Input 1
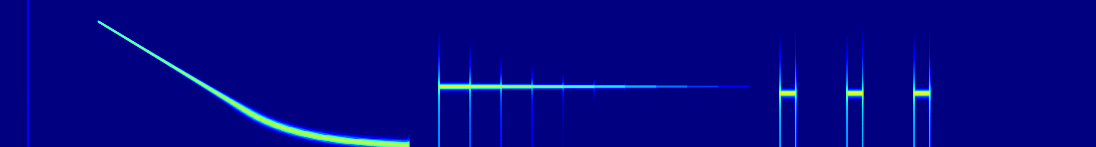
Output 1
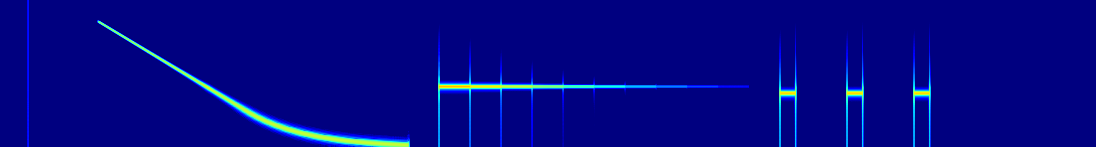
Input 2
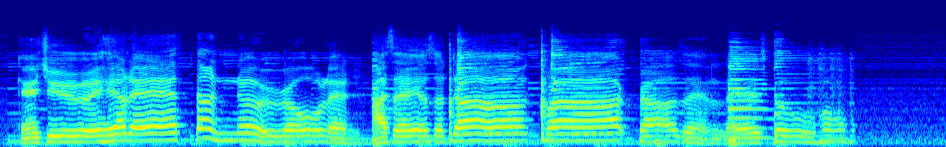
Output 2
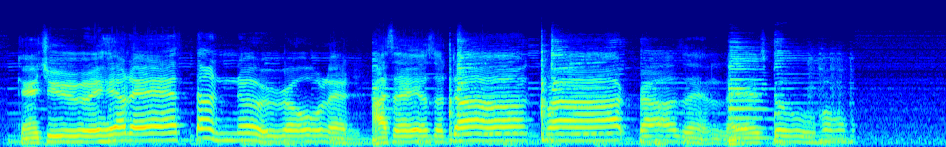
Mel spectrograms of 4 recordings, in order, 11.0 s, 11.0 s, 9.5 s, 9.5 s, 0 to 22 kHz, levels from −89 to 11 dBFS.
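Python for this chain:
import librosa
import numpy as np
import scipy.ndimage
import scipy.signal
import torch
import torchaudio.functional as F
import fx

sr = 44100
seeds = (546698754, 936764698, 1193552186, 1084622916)

y = fx.dynamic_eq(x, sr, hz=1900.0, q=6.7, threshold_db=-44.0, ratio=4.0, max_db=4)
y = F.gain(torch.from_numpy(y), 1.5).numpy()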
